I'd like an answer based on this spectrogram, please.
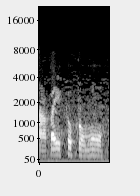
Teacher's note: لو قلنا أعطيتكم هو صار في ثقل، فضممنا الميم فصار أعطيتكمه، فصار في ثقل أيضا، فأشبعنا الضمة التي على الميم فصارت واو، فقلنا أعطيتكمه. · Term: إشباع الضمة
